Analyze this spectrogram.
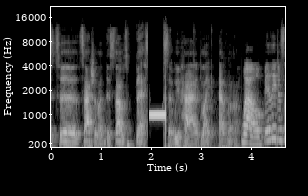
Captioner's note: beep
